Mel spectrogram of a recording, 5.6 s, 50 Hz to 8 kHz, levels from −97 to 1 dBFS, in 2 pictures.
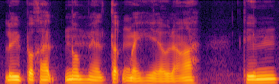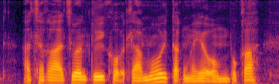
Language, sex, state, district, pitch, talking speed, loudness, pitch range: Mizo, male, Mizoram, Aizawl, 105 Hz, 270 wpm, -18 LUFS, 95-110 Hz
